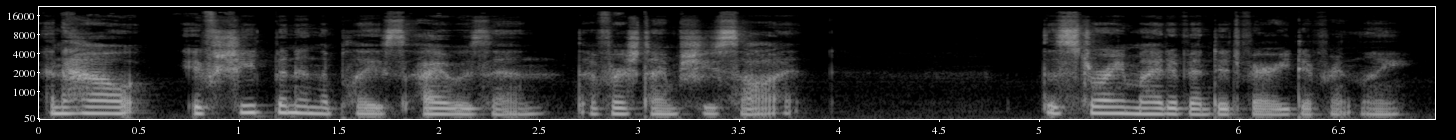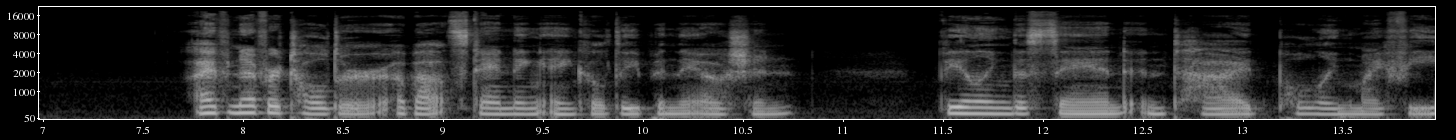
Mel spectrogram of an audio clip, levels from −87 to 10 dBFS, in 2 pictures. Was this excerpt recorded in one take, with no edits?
yes; 0 cuts

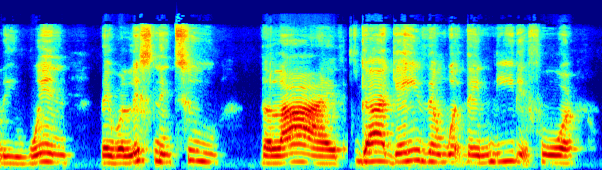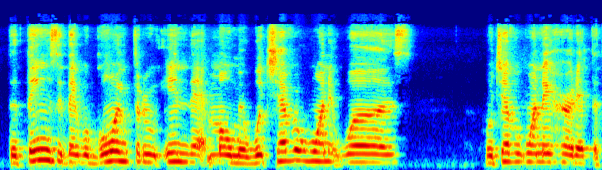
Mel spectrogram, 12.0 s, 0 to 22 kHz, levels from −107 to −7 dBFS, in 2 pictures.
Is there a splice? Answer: yes; 1 cut; at 3.5 s

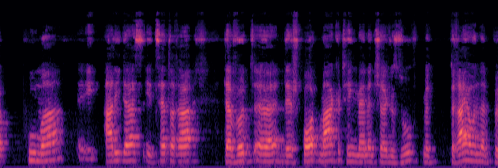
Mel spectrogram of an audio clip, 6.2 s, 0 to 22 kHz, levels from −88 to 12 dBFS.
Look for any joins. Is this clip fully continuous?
yes; 0 cuts

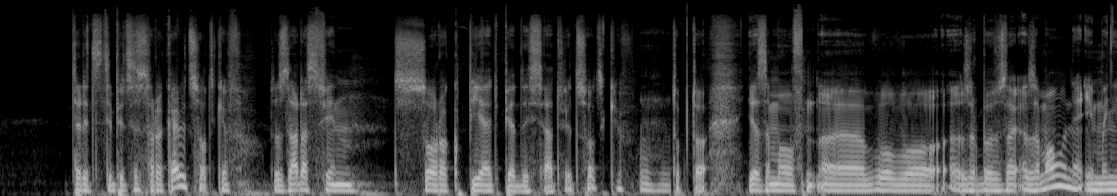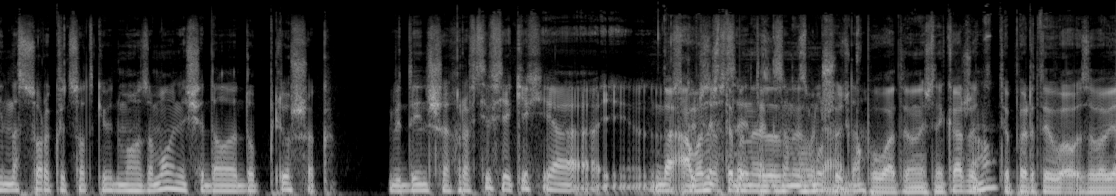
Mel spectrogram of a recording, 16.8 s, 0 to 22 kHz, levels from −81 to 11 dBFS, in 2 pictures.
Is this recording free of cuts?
no; 1 cut; at 5.0 s

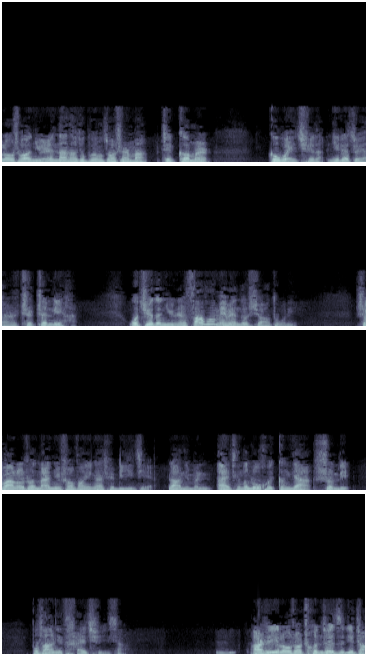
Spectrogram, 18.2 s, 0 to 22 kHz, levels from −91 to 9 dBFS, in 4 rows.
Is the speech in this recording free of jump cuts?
no; 3 cuts; at 4.1 s, 5.9 s, 11.2 s

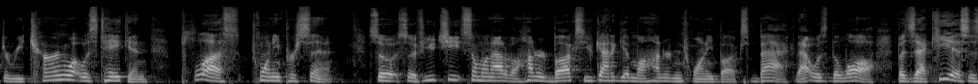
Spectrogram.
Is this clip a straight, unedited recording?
yes; 0 cuts

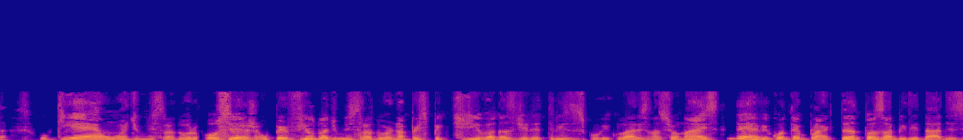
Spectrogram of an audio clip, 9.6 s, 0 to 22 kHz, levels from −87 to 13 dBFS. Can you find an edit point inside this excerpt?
yes; 2 cuts; at 2.0 s, 7.2 s

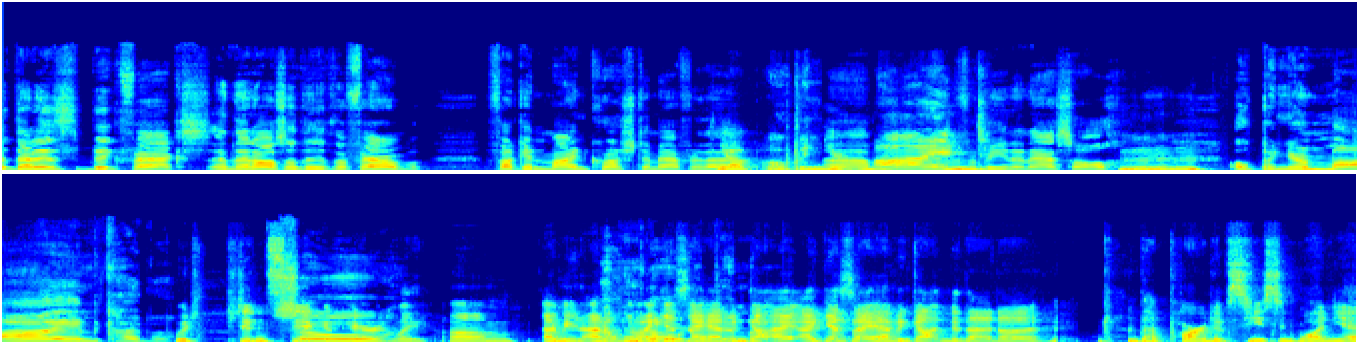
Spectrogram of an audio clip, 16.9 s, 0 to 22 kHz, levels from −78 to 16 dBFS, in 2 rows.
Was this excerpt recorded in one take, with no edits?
yes; 0 cuts

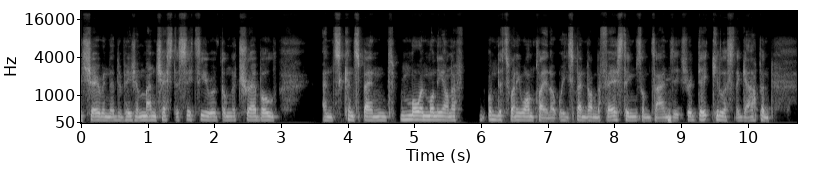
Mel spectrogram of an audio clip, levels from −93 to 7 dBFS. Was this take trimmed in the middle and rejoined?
yes; 1 cut; at 2.1 s

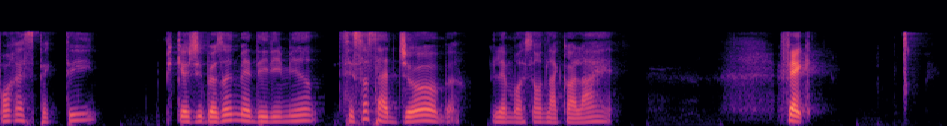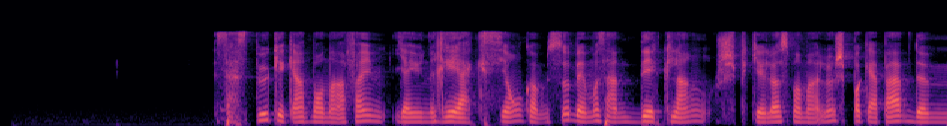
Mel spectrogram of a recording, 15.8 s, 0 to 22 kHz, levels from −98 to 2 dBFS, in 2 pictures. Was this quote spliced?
yes; 1 cut; at 2.7 s

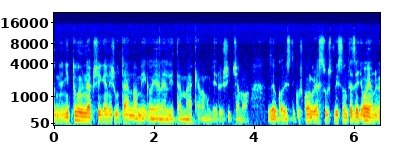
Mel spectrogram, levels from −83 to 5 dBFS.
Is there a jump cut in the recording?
no; 0 cuts

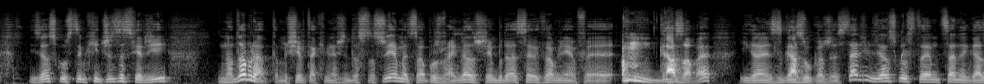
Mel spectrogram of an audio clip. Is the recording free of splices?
yes; 0 cuts

